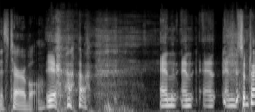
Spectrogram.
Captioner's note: laughs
